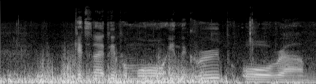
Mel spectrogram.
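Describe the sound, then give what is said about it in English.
Loud, constant wind buffeting a microphone outdoors on a windy day, a low rumbling roar that runs under a person talking throughout. “Pardon the wind; it's quite windy today.”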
